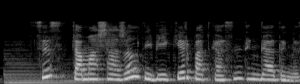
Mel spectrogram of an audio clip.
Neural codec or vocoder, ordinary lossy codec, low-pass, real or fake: none; none; none; real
